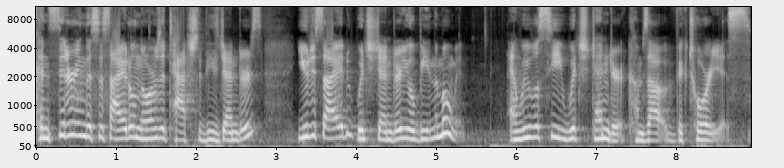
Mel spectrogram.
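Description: Over a silent background in a very clean recording, a plain, everyday voice moves at a moderate pace with lively intonation. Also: woman, fairly high pitch for a woman. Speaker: podcast host. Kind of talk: casual chat.

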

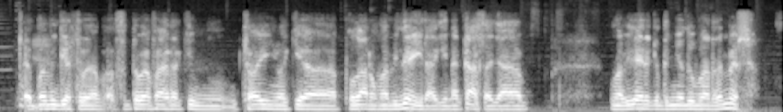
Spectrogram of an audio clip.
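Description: A man speaks at medium pitch and a fairly quick pace, his loudness very even. His intonation stays monotone and flat over noticeable background noise. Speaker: caller. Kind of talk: casual chat.

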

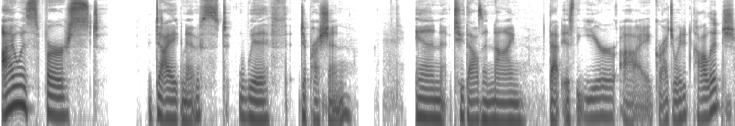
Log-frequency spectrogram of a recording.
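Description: A woman speaks at a very slow pace in a very deep, low voice. Her pitch varies in an ordinary way, and the sound is dry and close with no echo. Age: 30s. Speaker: podcast host. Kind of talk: personal monologue. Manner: casual.

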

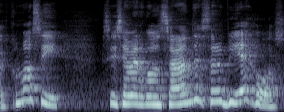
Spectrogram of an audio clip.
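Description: Over noticeable background noise, a woman talks at a fairly quick pace with a high pitch. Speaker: podcast host. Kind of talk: casual chat. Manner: talkative.

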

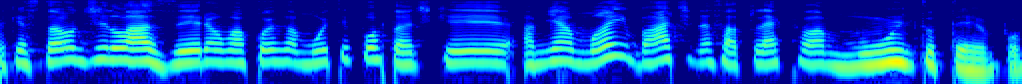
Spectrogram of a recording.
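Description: A man with a high pitch talks at a moderate pace. The sound is dry and close with no echo, over a quiet background. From Rio de Janeiro metro area, Brazil (Duque de Caxias). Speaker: medical student. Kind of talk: casual chat. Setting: live streamed podcast.

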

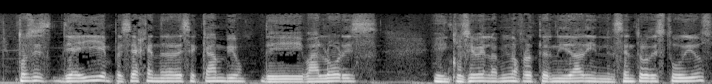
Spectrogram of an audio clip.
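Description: Noticeable background noise sits behind a man speaking at a moderate pace. His fairly high voice stays monotone, with flat intonation. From Mexico City. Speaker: fraternity president and public speaker. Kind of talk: interview.

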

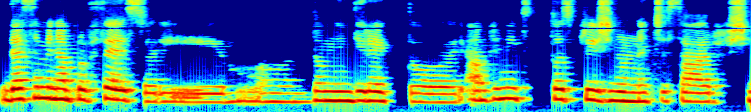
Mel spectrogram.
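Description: At a moderate pace, a woman of medium pitch speaks in a plain, everyday voice with fairly even intonation. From Romania, Piatra Neamț. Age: 20s. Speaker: cancer survivor sharing testimony. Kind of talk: religious testimony. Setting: remote call into radio show.

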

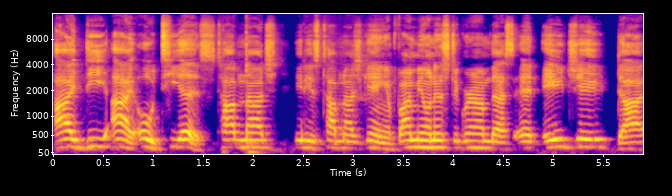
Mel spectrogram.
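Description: In an American accent, the speaker goes at a fairly slow pace with monotone, flat intonation and hardly any pauses. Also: man, high pitch for a man. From Bakersfield, California. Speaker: YouTuber. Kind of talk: casual chat.

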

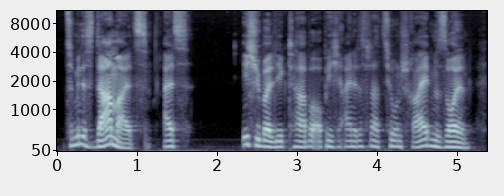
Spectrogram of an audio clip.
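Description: A man talks at a moderate pace and medium pitch in a normal speaking voice, with ordinary pitch variation. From Germany. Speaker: law professor. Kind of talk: interview.

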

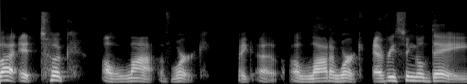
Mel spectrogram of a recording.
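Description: A man with a fairly high pitch and an unremarkable speaking voice speaks with fairly even intonation. The background is quiet. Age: 40s. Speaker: podcast guest sharing personal story. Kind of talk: testimony.

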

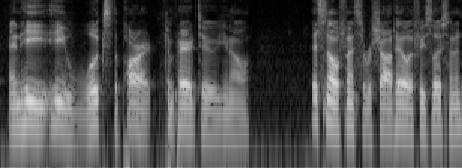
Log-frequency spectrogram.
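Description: A man with a slight Tennessee accent, medium pitch, fairly even intonation and moderate pace, in a very clean recording with a silent background. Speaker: sports merchandise seller. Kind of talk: casual chat. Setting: studio.

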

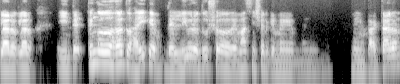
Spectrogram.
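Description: A man with a plain, everyday voice speaks at a fairly slow pace, fairly high in pitch and with lively intonation. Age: 30s. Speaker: podcast host. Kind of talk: interview.

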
